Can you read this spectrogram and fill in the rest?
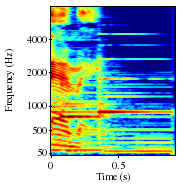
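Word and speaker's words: emme: M, pronounce Eme.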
